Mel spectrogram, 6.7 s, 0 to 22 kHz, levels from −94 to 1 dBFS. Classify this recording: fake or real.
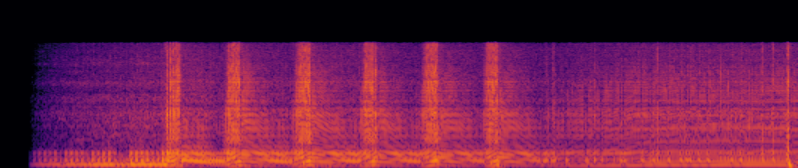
real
